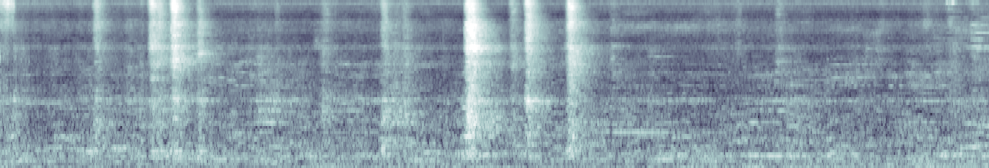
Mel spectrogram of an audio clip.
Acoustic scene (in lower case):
cafe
